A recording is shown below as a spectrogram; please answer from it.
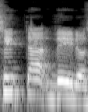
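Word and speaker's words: Zdero: Pronuncia es Zedero, Sledo sería.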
